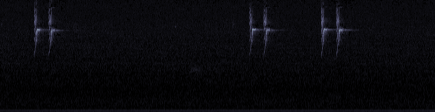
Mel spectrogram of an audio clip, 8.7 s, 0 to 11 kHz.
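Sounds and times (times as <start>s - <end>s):
steady low background hiss: 0.0s - 8.6s
great tit calls: 0.7s - 1.3s, 5.0s - 5.7s, 6.4s - 7.2s.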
